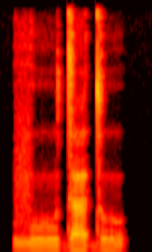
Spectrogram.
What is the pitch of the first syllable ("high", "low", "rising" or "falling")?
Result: high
